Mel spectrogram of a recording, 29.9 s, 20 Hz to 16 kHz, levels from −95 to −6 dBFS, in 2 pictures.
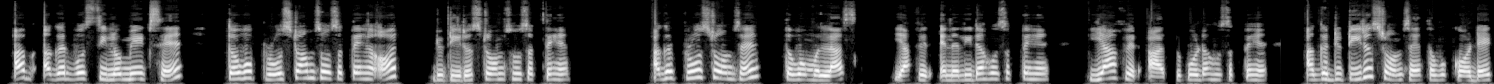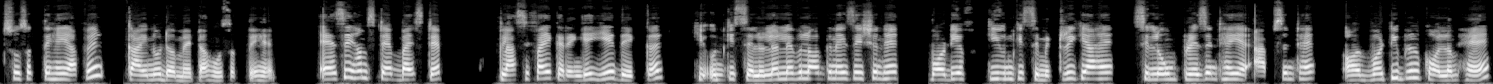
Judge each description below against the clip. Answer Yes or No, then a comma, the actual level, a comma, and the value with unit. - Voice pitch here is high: Yes, high, 245 Hz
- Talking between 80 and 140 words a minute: No, average, 165 wpm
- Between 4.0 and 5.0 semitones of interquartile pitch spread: No, average, 3.6 semitones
